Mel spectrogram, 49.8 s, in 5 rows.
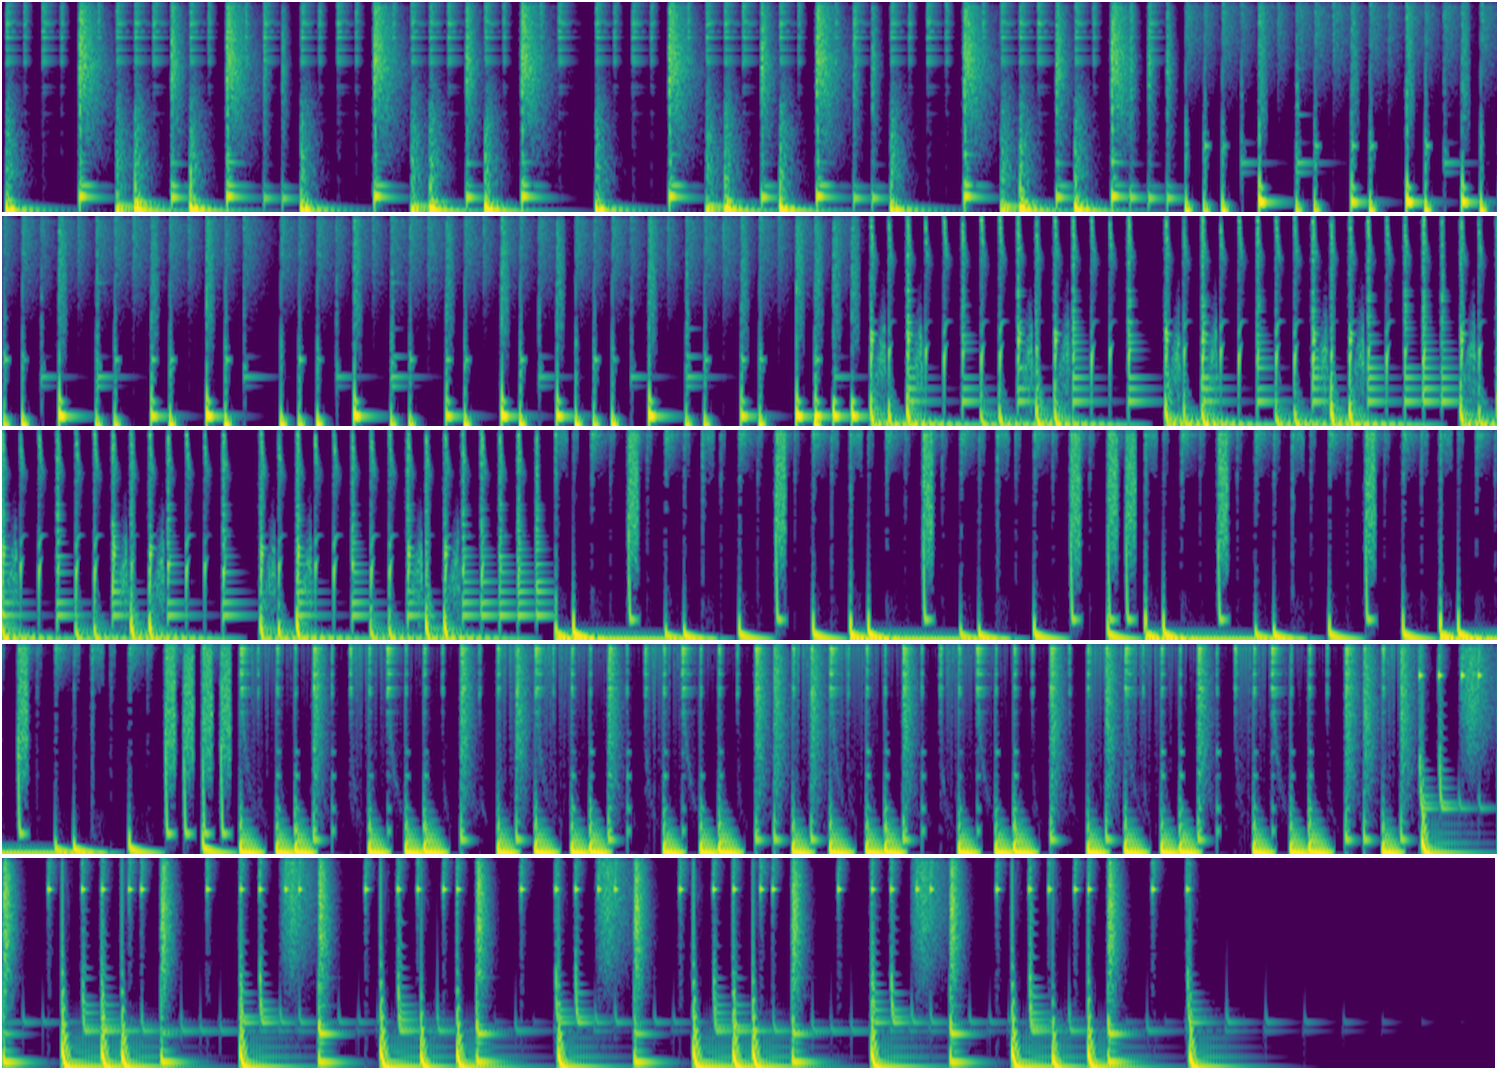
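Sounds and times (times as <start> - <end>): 
drum kits: 0.0 - 48.2.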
